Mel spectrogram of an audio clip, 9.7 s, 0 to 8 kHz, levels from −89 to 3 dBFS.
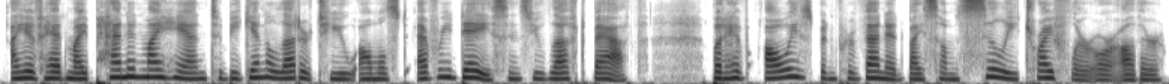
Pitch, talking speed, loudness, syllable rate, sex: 215 Hz, 195 wpm, -18 LUFS, 5.1 syllables/s, female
